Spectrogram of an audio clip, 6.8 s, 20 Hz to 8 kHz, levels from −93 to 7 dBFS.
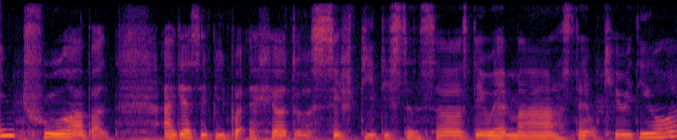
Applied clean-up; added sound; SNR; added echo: none; none; none; none.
